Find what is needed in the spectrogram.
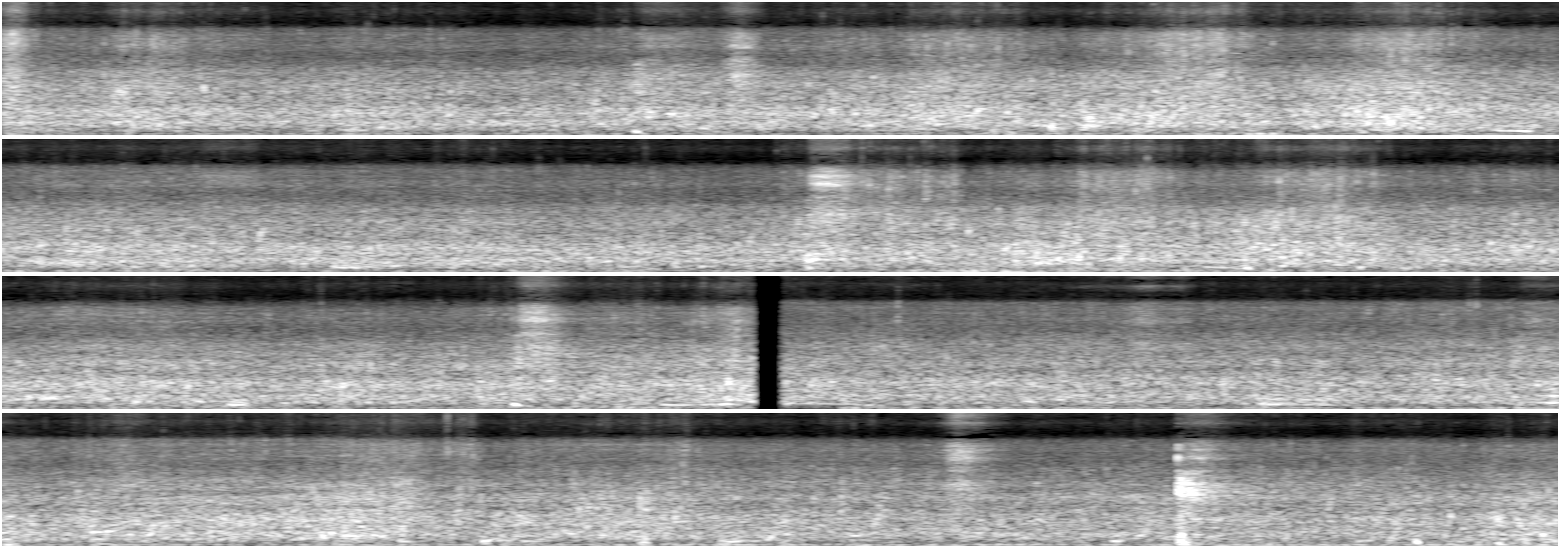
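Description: Steady rush of a shallow river running over riffles and around a wading angler's legs, with a few brief louder splashes.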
